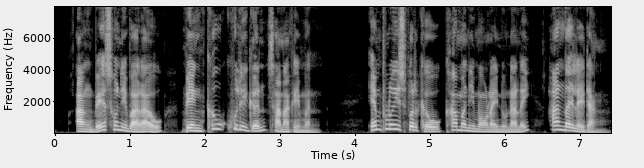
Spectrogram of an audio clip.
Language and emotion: Bodo, surprised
